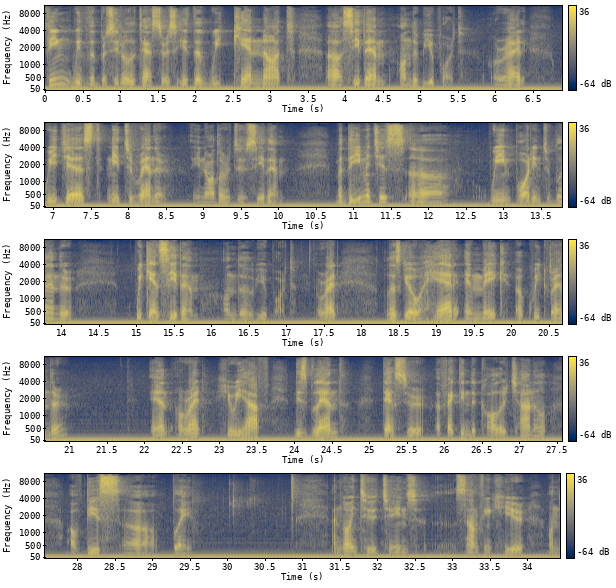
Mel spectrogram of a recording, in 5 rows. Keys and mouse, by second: 0.0 middle click, 20.5 F12, 29.6 Escape, 32.2 click.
